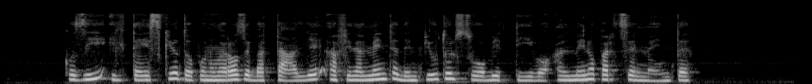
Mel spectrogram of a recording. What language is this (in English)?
Italian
